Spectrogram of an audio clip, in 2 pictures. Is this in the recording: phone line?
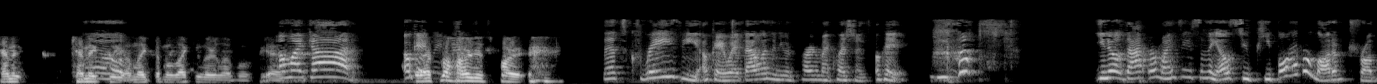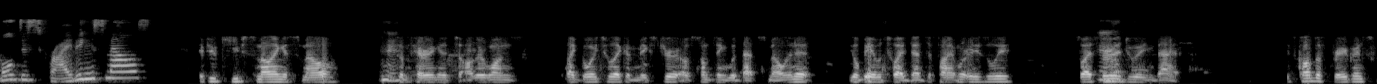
yes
